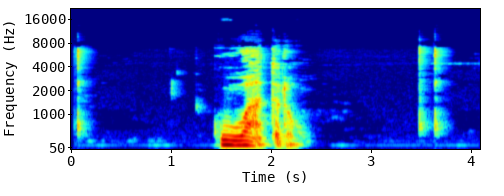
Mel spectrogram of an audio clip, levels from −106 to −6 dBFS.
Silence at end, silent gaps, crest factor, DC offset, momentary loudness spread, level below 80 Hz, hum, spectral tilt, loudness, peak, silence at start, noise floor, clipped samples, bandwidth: 1.85 s; none; 18 dB; under 0.1%; 24 LU; -62 dBFS; none; -7.5 dB/octave; -15 LUFS; -2 dBFS; 1.5 s; -81 dBFS; under 0.1%; 7.4 kHz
